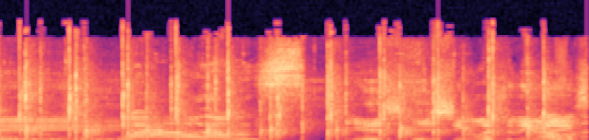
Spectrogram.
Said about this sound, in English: clap it up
